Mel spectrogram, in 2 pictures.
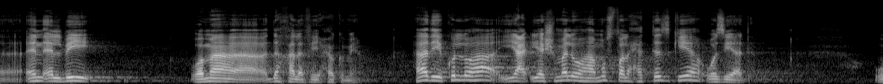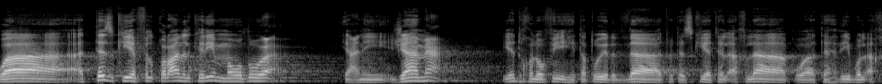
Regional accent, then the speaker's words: Saudi Arabia; ثم حولوها عندنا في السعودية وزارة التربية والتعليم وفرحنا بذلك

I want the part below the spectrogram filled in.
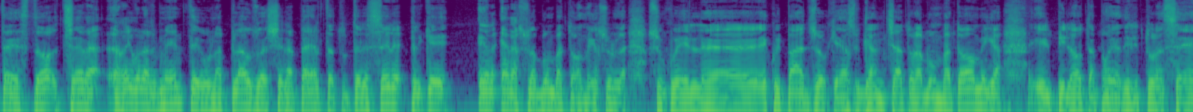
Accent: Trieste, Friuli-Venezia Giulia, Italy; in quanto io sono triestino, per cui lo adoro.

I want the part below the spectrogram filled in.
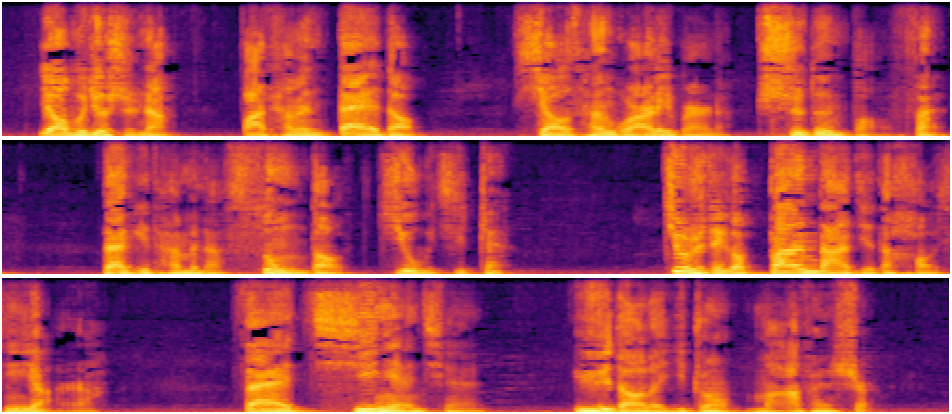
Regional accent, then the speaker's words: Hebei, China; 我要和大伙分享一个发生在我的老家河北的真人真事

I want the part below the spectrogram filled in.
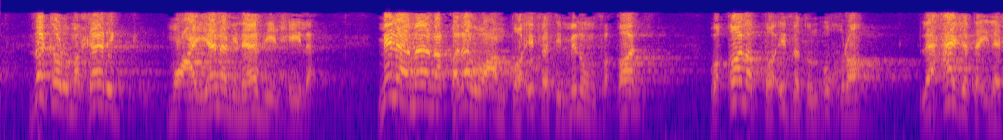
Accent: Egypt; الناس عندنا في مصر اللي بيأكل شعير ولا بيأكل تمر يوم العيد

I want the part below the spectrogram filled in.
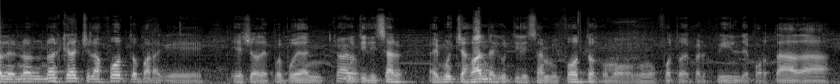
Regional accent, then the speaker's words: Lomas de Zamora, Buenos Aires Province, Argentina; en mi caso, que yo vengo de Lomas

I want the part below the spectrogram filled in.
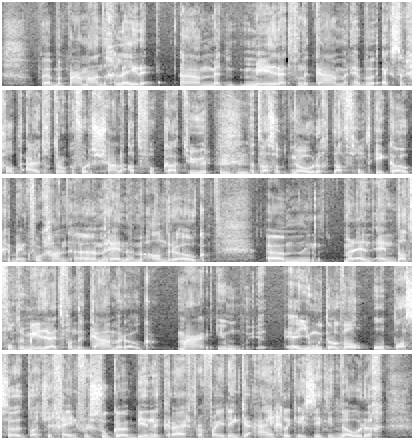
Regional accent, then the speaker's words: Amsterdam, North Holland, Netherlands; nou, ik ben een Amsterdammer.

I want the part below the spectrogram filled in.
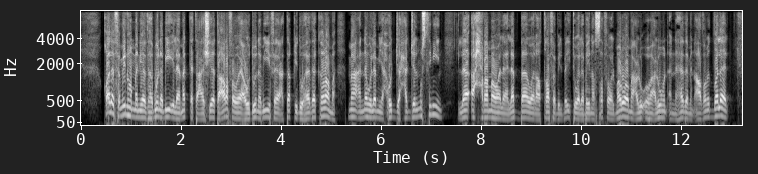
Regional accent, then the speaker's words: Egypt; والناس عندنا في مصر في بعض الأماكن في القاهرة وغيرها

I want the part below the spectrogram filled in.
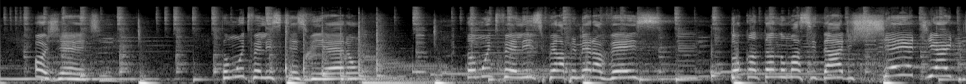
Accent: Mato Grosso do Sul, Brazil; são referências pra mim que vim lá do Mato Grosso do Sul. Caipira do meio do mato.

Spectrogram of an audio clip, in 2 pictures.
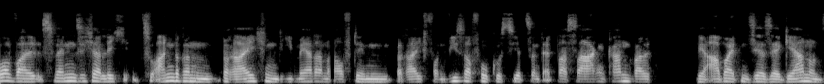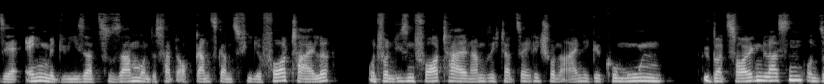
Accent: Bersenbrück, Lower Saxony, Germany; Ich habe irgendwann mal meine Ausbildung bei einer kleinen Sparkasse in Niedersachsen gemacht, da wo ich herkomme, in Bersenbrück im schönen Osnabrücker Land.

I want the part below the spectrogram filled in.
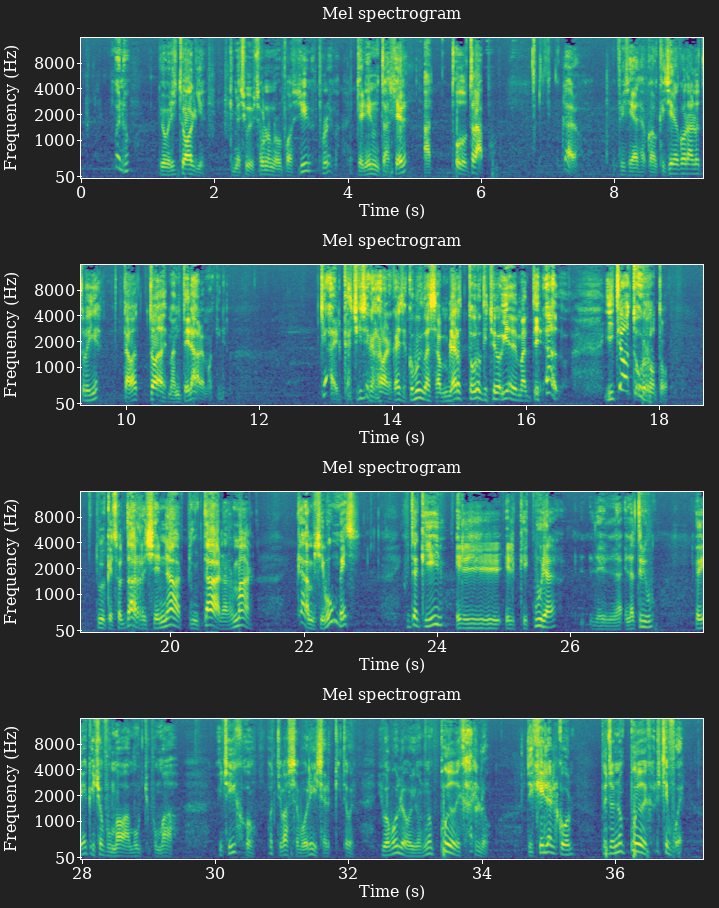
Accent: Argentina; el clásico porteño, como somos argentinos

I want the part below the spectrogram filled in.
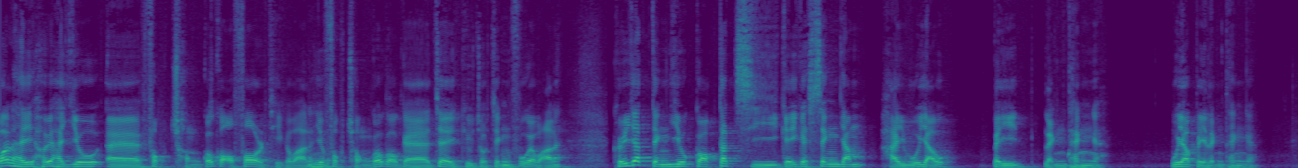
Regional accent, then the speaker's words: Hong Kong; 你看到今日呢又再測試我們香港人底線

